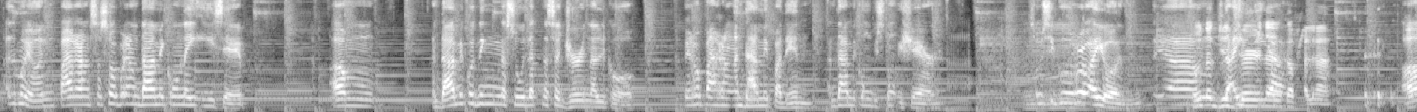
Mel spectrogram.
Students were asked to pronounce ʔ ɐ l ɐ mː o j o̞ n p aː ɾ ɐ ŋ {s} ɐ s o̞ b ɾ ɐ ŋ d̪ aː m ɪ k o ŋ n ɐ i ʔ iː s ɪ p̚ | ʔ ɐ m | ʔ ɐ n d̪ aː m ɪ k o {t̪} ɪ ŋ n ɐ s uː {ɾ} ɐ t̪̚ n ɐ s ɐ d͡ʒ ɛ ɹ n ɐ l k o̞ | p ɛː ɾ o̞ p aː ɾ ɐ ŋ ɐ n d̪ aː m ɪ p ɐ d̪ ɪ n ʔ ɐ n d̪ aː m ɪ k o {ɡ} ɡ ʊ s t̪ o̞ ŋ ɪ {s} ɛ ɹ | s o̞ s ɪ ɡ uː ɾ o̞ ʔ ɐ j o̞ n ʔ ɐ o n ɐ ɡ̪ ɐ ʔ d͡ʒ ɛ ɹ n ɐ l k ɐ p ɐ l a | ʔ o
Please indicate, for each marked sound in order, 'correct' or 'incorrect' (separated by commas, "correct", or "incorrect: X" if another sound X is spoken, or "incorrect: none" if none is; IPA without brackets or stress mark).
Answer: correct, incorrect: d̪, incorrect: l, incorrect: ŋ, incorrect: ʃ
